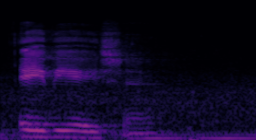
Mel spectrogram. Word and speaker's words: AVEEATION: in your business uh pronounce it for me aviation like a plane yeah like you out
